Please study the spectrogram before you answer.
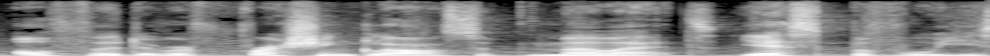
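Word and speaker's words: Moët: a refreshing glass of Moet yes before you say it's pronounced with a hard T thanks to its Dutch Heritage and founder Claude Moet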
